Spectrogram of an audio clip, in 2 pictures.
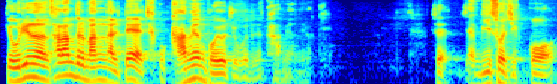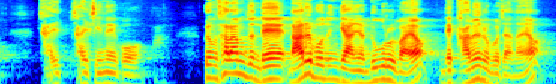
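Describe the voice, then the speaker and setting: A man's voice: medium pitch, fairly quick. A man in his forties preaching a sermon as a pastor, asking the audience questions and acting out everyday quarrels. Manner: animated, asks the audience questions, acts out quarrels.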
